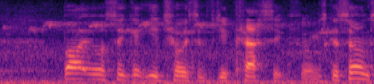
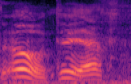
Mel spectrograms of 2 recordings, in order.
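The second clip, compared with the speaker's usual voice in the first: ordinary delivery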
